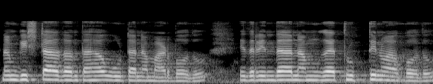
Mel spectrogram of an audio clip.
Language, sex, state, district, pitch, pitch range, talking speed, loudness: Kannada, female, Karnataka, Mysore, 200 Hz, 180-205 Hz, 110 wpm, -15 LUFS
